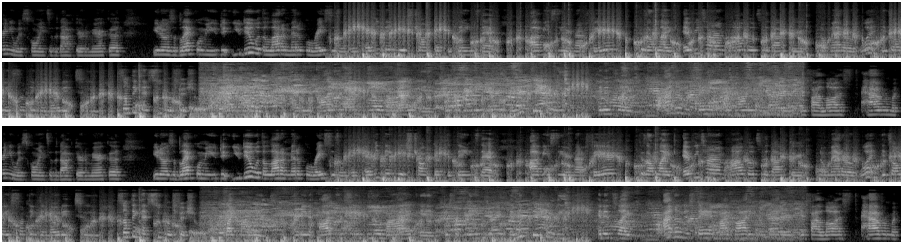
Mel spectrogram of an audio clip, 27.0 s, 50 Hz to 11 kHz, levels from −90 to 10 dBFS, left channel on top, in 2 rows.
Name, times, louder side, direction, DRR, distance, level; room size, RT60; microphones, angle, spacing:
voice 1, 0.0-1.8 2.3-7.4 7.9-9.2 9.6-16.5 16.8-22.9 23.4-26.9, right 3 dB, 75° right, 2 dB, 1.3 m, -32 dB
sound 1, 4.9-22.3, left 3 dB, 30° left, 0.6 m, -28 dB
sound 2, 16.4-25.5, left 6 dB, 90° left, 0.7 m, -27 dB
6.8 x 2.3 x 2.5 m, 0.22 s
head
